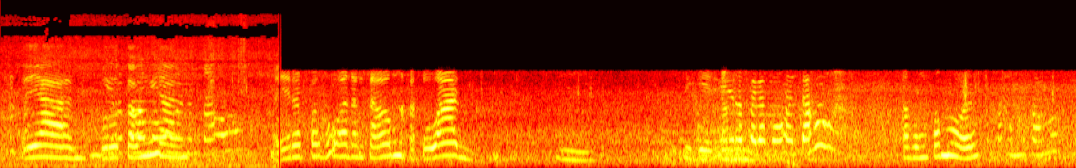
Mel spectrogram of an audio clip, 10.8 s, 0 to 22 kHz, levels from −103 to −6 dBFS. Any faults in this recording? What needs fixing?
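Input switched to a poorer device, from 2.78 s to the end: after a 20 ms gap the sound turns dull and boxy, with nothing above 3.8 kHz. The level stays about the same, but a faint new noise floor appears, well below the signal. This is likely a mid-recording hand-off to a narrower-band input, such as another microphone or a headset's call profile, which carries its own tone and background noise. To prevent it, lock the recording input to the intended device and disable automatic device switching before capture.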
